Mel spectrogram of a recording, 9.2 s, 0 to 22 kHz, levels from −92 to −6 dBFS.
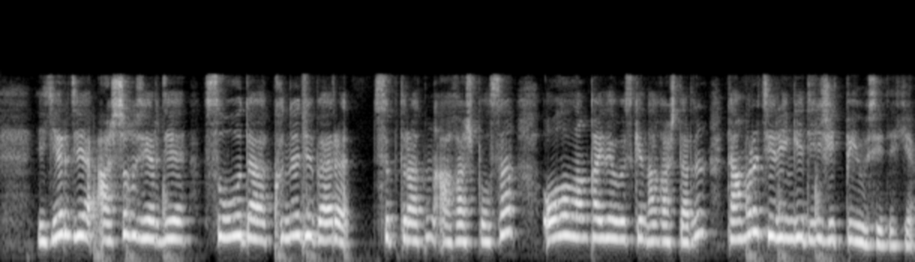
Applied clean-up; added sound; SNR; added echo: neural mask model RNNoise.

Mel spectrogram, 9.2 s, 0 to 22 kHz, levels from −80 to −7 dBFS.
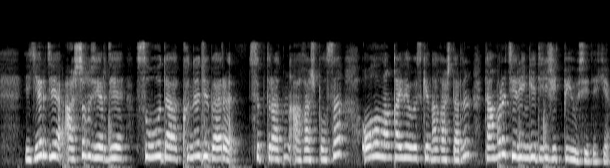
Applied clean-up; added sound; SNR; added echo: none; Snare drum + Knock; 17 dB; none.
